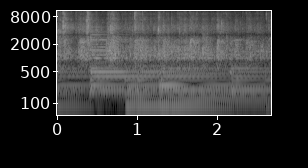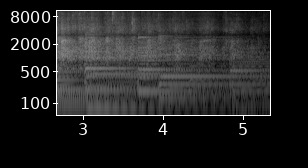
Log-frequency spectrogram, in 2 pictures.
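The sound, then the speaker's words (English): A crowd claps steadily throughout, a dense patter of many hands over sustained keyboard chords that shift every second or so, the whole mix fading slightly toward the end. “Come on, let's clap our hands.”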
